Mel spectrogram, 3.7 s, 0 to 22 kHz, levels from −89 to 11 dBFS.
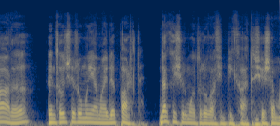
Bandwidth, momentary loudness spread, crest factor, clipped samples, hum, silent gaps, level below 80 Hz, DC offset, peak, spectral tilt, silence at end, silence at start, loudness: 10.5 kHz; 4 LU; 14 dB; under 0.1%; none; none; -28 dBFS; under 0.1%; -4 dBFS; -6 dB/octave; 0 s; 0 s; -18 LUFS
